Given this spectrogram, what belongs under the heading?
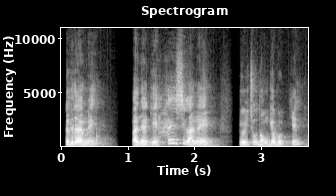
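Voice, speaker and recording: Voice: mid-range voice, lively intonation, brisk, dull audio. Math teacher in a recorded lesson, voice jumps all over, chatty, keeps asking if you get it. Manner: chatty, repeats key words, jokey asides; asks learners to check understanding. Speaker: math lecturer. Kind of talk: recorded online lecture.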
